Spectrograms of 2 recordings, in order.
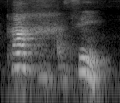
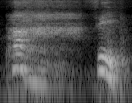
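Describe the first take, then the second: No difference in how they are said.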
